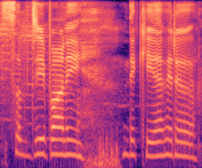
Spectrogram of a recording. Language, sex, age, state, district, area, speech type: Dogri, female, 30-45, Jammu and Kashmir, Samba, rural, spontaneous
